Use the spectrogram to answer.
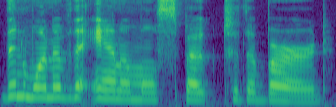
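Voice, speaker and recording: A woman reading a children's story aloud as a narrator, in a measured, expressive storytelling manner. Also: on the high side.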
